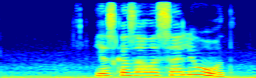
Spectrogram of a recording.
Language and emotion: Russian, positive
